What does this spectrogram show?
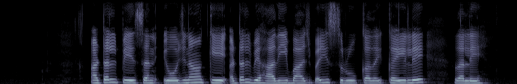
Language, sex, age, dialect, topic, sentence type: Bhojpuri, female, 18-24, Northern, banking, statement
